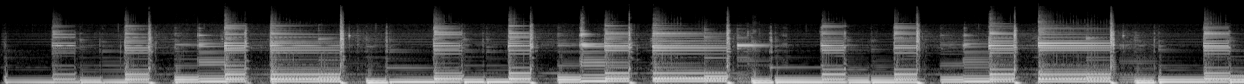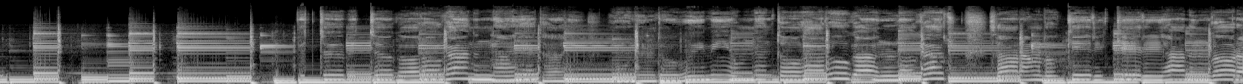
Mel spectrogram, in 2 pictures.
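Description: A song's instrumental intro plays loud and upfront, driven by choppy, distorted electric guitar chords with punchy drums, building into a fuller, brighter wash of sound about two-thirds through. No voices.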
